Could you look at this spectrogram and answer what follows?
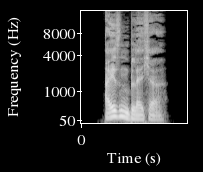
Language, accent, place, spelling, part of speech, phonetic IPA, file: German, Germany, Berlin, Eisenbleche, noun, [ˈaɪ̯zn̩ˌblɛçə], De-Eisenbleche.ogg
- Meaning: nominative/accusative/genitive plural of Eisenblech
